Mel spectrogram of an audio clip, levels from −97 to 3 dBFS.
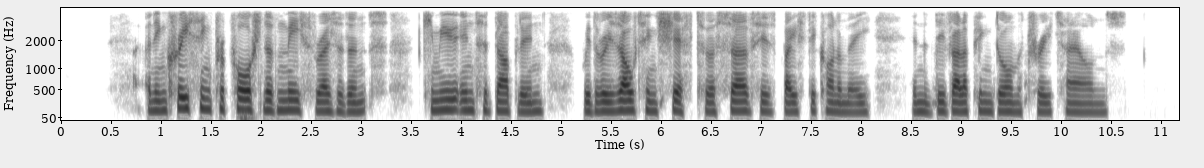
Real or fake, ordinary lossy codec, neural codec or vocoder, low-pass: real; none; none; 3.6 kHz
